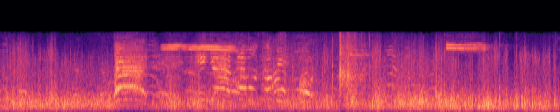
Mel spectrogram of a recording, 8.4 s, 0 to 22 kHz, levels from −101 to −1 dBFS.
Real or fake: real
